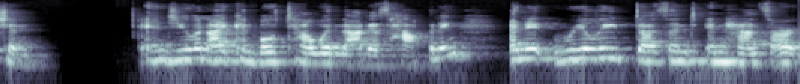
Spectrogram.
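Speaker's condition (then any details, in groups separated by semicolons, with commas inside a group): No condition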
